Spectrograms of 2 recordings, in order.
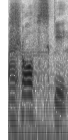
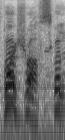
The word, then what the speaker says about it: Bobrovsky: And there's a person who plays for a team who's called Sergei Bobrovsky. Bobrovsky. No, It's Bobrovsky. Bobrovsky for Chovsky. There we are. Our Russian, of course, isn't that good.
